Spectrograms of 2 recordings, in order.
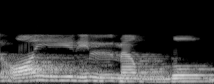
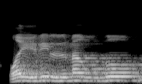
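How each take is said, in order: First: The sound before maghdub is held for two beats. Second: The sound before maghdub is cut short. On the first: The speaker calls it right. "diberikan dua rakaat" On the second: The speaker calls it wrong. "Jangan sampai"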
